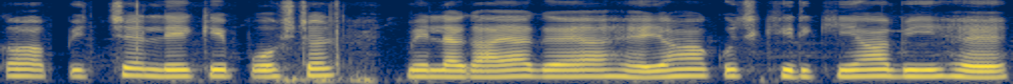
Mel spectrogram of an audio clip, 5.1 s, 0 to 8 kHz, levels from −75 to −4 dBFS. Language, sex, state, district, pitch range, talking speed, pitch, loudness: Hindi, female, Bihar, Katihar, 185-195 Hz, 165 wpm, 190 Hz, -15 LUFS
